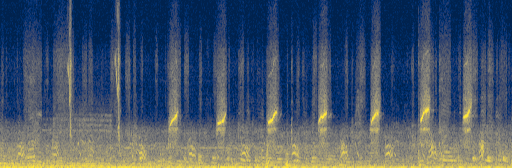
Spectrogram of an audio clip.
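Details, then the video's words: Grey francolin calling: short, shrill rising notes about once a second over a steady low rumble and background murmur. "Gray Francolin Awaz"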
